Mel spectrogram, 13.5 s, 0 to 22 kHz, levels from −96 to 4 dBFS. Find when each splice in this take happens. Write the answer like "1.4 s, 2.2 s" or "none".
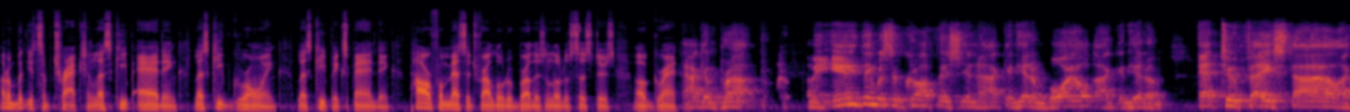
6.8 s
